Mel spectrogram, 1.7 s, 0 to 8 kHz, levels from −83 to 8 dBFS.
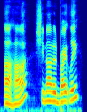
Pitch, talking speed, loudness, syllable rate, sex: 195 Hz, 170 wpm, -15 LUFS, 5.1 syllables/s, female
